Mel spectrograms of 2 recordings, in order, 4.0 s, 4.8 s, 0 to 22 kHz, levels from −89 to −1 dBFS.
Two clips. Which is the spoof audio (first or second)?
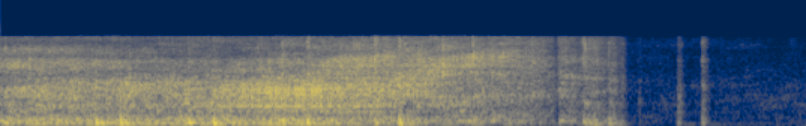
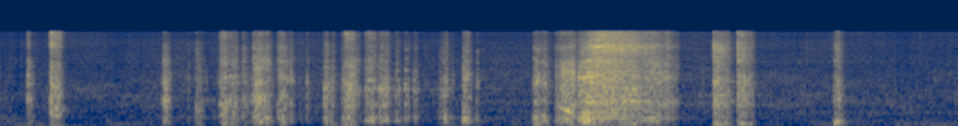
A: second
